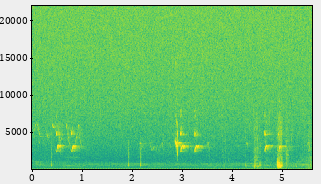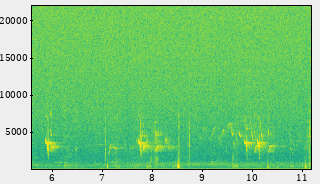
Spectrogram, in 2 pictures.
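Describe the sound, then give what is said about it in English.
A type 2 crossbill, a wild bird that had just arrived, calling: short, high-pitched chip notes repeated at irregular intervals, fairly faint over a quiet background with a few sharp clicks and taps. “Recording a crossbill just got here.”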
